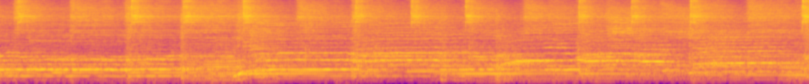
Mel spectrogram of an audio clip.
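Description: Live gospel worship song: a group of voices sings through microphones over a steady percussion beat, about two beats a second.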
